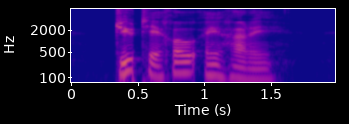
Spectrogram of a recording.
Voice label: "deuteroehary", pronounciations; Fourth Way; Beelzebub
